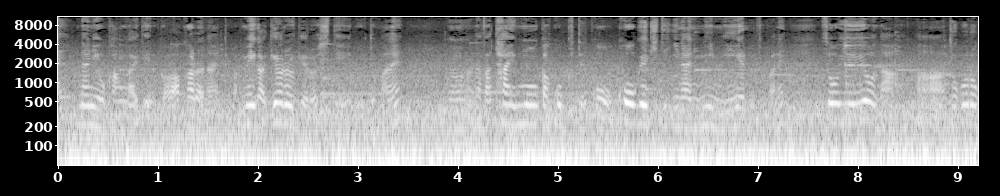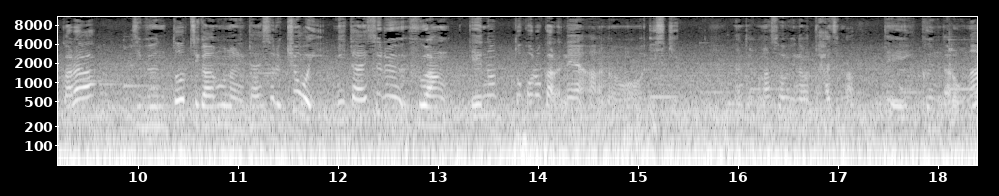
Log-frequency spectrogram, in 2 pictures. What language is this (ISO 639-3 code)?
jpn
